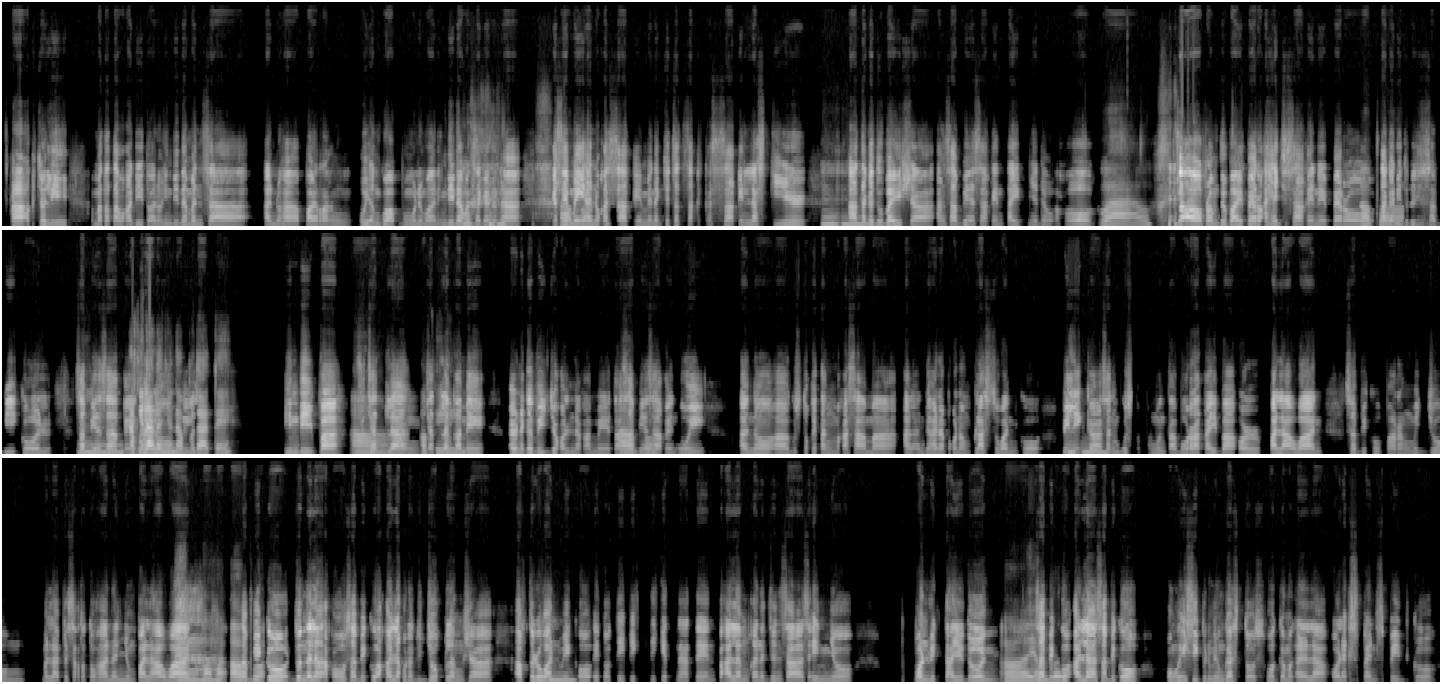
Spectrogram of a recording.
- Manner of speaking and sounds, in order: laughing while speaking: "Ah"; tapping; chuckle; other background noise; chuckle
- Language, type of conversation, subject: Filipino, unstructured, Ano ang pinakatumatak na pangyayari sa bakasyon mo?
- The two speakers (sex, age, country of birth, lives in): female, 30-34, Philippines, Philippines; male, 30-34, Philippines, Philippines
